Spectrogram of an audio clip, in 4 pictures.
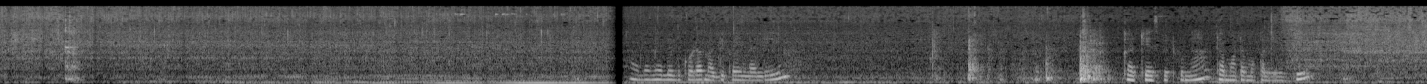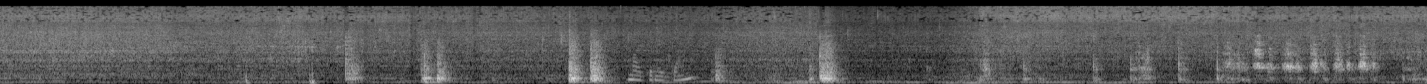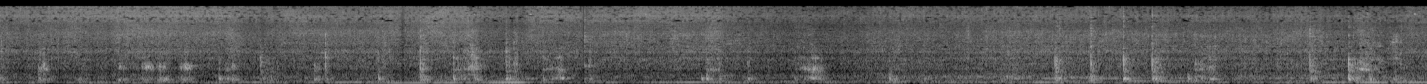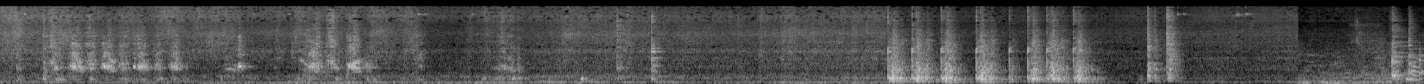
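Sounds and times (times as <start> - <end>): tomatoes sizzling in hot oil: 0.0 - 55.8
metal spatula scraping a pan: 24.0 - 34.6, 35.4 - 37.6, 41.6 - 48.2.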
